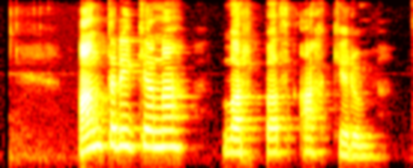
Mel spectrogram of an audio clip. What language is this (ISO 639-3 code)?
isl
